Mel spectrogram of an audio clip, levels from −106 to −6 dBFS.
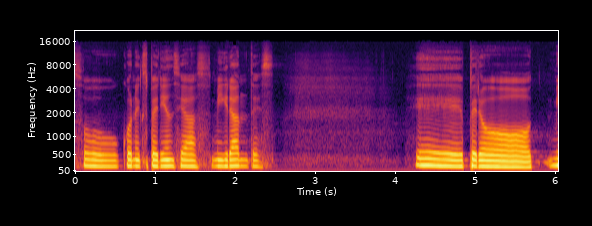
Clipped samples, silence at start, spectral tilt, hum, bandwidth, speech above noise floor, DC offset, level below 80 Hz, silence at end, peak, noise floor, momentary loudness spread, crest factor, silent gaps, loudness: under 0.1%; 0.1 s; -9 dB/octave; none; 11.5 kHz; 42 dB; under 0.1%; -58 dBFS; 0 s; -4 dBFS; -57 dBFS; 8 LU; 14 dB; none; -16 LUFS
